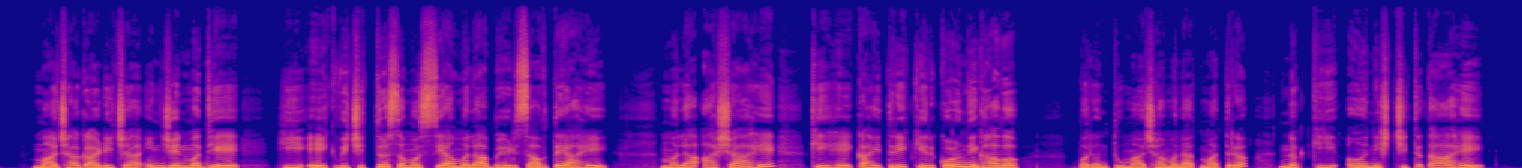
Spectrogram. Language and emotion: Marathi, fearful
